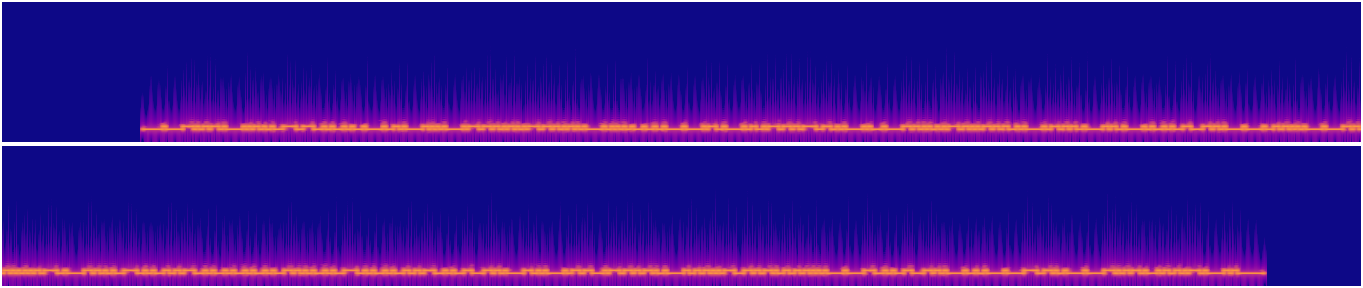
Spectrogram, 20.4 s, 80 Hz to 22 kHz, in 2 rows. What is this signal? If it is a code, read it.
RTTY (50 baud, 450 Hz shift), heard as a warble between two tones, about 2350 Hz centre. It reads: S59URE DE DJ1ZWE TNX FER CALL. UR RST 589 589. NAME HIRO HIRO. QTH KIEL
